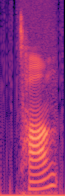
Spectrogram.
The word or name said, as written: cang2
